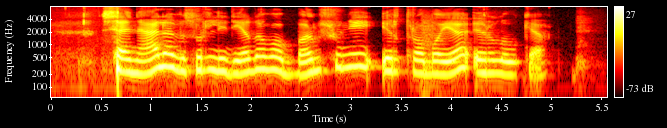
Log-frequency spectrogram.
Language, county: Lithuanian, Kaunas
